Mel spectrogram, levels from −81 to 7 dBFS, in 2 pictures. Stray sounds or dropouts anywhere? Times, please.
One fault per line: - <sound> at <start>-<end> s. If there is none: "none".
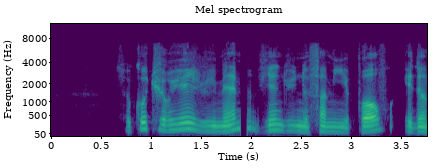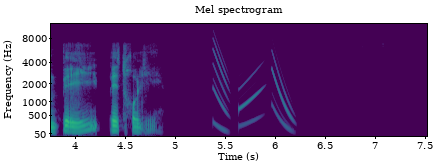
- dropout at 1.9-2.0 s
- chirp at 5.4-6.2 s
